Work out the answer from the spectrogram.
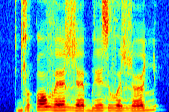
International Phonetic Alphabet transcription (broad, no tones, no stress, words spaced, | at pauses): ɡjʊɠɔ vɛ ɮɛ bez və ɮœʎ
